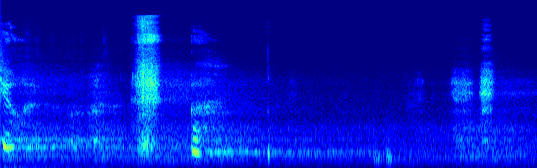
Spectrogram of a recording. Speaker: chew, sneeze. Chew. I have to sneeze. Chew, sneeze.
